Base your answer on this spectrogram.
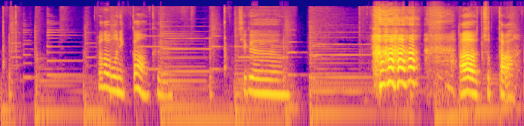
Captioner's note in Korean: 웃음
